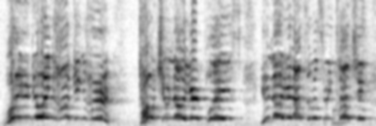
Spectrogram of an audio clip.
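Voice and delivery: imitating an outraged girl's high scream; loud, high-pitched screamed reprimand. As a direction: shout it high and loud, scolding, as retold. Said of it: "And she's screaming".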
